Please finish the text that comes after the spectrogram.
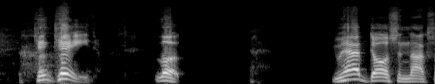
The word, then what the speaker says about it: Kincaid: Kincaid, right? I'm gonna need financial aid, right? Kincaid.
